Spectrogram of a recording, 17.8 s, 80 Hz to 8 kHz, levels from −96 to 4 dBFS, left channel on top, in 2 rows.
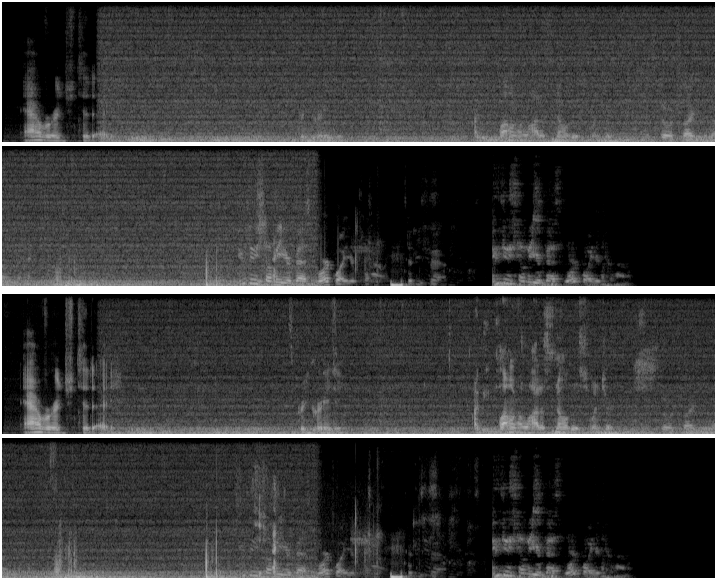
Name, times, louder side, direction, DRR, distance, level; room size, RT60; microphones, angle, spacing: voice 1, 0.3-1.5 3.7-4.3 5.9-7.6 7.9-8.2 9.6-9.8 13.8-13.9, right 5 dB, 60° right, 0.4 m, -37 dB
sound 1, 1.2-12.9, right 1 dB, 50° left, 2.0 m, -40 dB
voice 2, 7.8-9.3 11.8-13.7 14.1-14.5, left 6 dB, 75° left, 0.5 m, -43 dB
voice 3, 15.0-16.7, equal, ahead, 0.9 m, -45 dB
9.7 x 4.2 x 2.3 m
head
